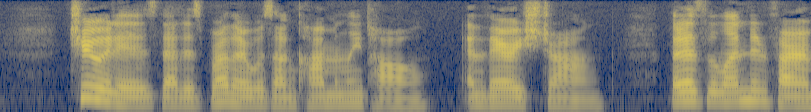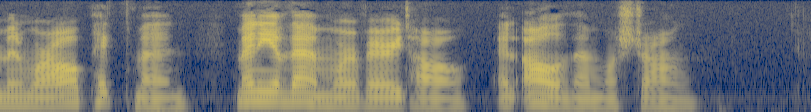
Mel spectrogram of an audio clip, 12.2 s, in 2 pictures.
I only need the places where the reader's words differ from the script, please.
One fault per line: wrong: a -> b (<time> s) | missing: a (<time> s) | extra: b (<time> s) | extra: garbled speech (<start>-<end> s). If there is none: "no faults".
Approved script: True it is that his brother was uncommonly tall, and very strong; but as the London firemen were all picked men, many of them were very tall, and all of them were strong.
no faults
